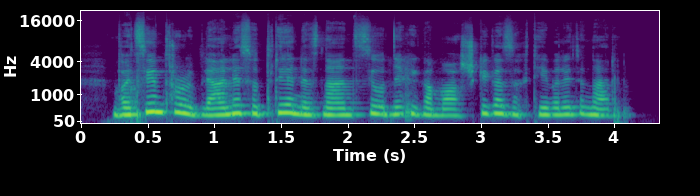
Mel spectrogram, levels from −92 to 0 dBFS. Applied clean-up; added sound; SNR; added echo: neural mask model DeepFilterNet 3.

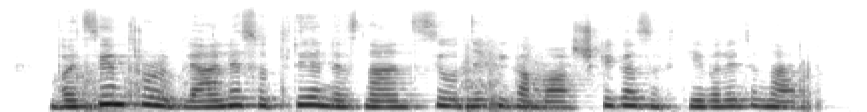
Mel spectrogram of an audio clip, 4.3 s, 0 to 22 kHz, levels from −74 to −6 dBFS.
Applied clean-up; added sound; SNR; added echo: neural mask model RNNoise.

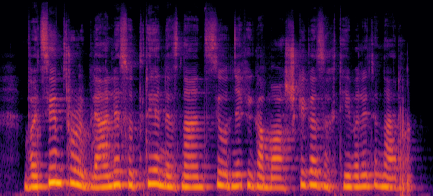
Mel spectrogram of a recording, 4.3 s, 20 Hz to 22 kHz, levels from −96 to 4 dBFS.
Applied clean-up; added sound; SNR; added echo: neural mask model Resemble Enhance denoiser.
